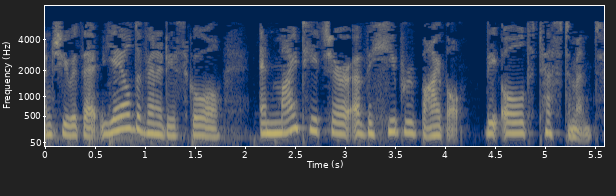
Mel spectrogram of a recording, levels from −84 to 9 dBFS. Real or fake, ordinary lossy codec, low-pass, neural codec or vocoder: real; MP3, 24 kbps; 7.2 kHz; none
